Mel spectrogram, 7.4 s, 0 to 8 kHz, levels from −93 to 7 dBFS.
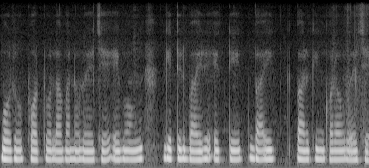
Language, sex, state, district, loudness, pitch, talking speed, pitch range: Bengali, female, West Bengal, Kolkata, -16 LUFS, 160 Hz, 105 wpm, 155-170 Hz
